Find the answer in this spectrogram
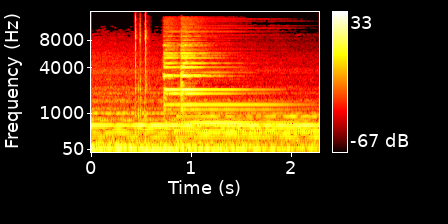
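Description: A mouse-click sound effect, a quick double click about half a second in, followed at once by a bright bell chime that rings out and fades: the notification-bell ding of a subscribe-button animation, over soft background music.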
